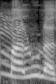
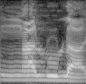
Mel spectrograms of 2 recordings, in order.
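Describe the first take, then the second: First: The name begins with an M sound. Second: The name begins with an Ng sound. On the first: The speaker calls it wrong. "c'est pas Maloula" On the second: The speaker calls it right. "c'est Ngaloula"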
